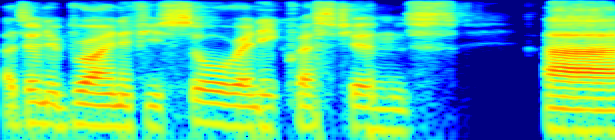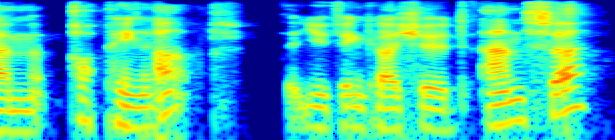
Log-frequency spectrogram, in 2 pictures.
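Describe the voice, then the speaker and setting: An English man from the south whose accent carries some northern touches, presenting an online teaching session over a computer microphone. His tone is bright and forward, and the sound is dry and close. He keeps checking in with a quick "okay?" and fills his pauses with um. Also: lowish voice, dry recording, rough recording. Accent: mixed southern and northern English. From south of England. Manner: frequent "okay?" check-ins and filler ums. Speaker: webinar presenter, teacher trainer. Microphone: computer microphone on a video call.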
